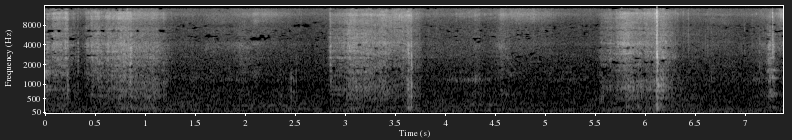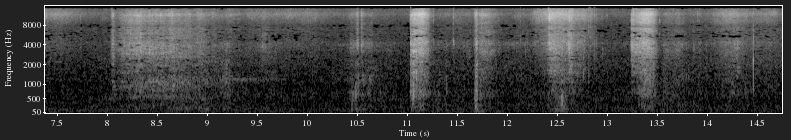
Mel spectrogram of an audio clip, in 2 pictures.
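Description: A shovel scrapes and digs into gravelly soil, again and again.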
